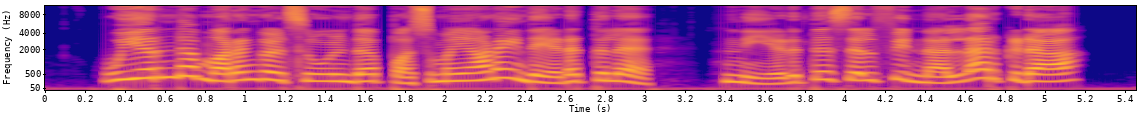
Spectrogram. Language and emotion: Tamil, happy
